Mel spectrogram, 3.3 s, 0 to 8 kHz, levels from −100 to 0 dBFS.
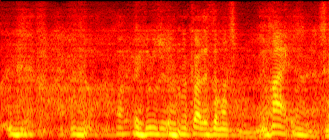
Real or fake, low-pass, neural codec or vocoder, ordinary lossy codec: fake; none; codec, 16 kHz, 1 kbps, FunCodec, trained on LibriTTS, 50 frames a second; none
